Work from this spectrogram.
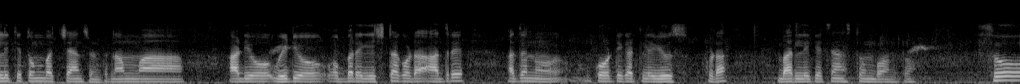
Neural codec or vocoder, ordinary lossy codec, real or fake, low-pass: none; Opus, 24 kbps; real; 7.2 kHz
